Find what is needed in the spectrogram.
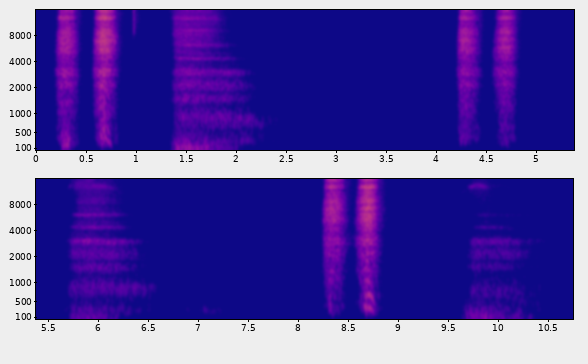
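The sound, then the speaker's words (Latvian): Physiological sighs through the nose, three in a row, each two quick short sniffing inhales followed by one long, breathy exhale, evenly spaced with silence between. “Tu vari jebkurā stresa situācijā izmantot šo fizioloģisko nopūtu. Tā strādā tā. Ir divas nelielas ielpas, kam seko viena gara izelpa. Un parasti to dara caur degunu.”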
